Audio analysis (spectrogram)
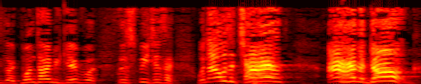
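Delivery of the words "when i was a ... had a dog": high, loud booming preacher delivery; hammed-up pulpit pounding, high and loud; fiery preacher. Imitating the imam's khutbah to the crowd, mock booming preacher.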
